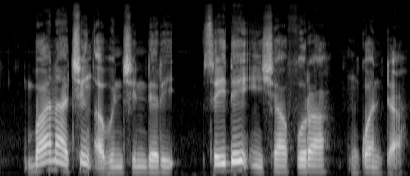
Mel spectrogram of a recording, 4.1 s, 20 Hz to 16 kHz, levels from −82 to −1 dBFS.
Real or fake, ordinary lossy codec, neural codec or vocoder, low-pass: real; none; none; 14.4 kHz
